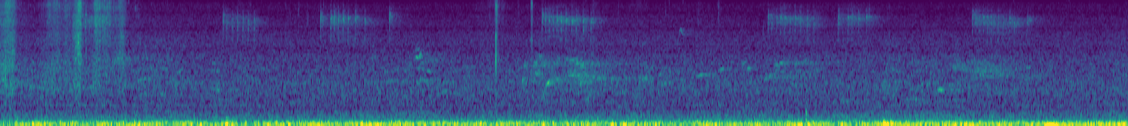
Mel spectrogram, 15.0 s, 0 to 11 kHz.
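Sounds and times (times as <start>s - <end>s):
faint bird chirps: 2.9s - 3.6s, 4.2s - 6.0s, 6.9s - 11.9s, 12.5s - 14.0s.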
